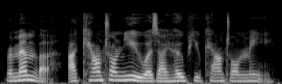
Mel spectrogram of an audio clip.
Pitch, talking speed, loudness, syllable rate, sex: 170 Hz, 255 wpm, -20 LUFS, 5.4 syllables/s, female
